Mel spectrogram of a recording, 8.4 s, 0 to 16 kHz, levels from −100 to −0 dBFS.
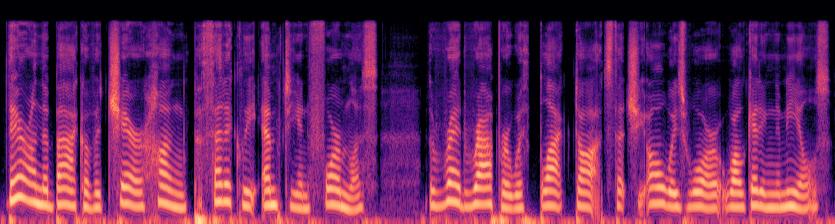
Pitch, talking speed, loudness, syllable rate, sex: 210 Hz, 185 wpm, -18 LUFS, 4.9 syllables/s, female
